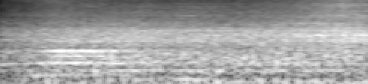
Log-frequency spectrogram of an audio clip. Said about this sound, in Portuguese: Aqui é bom dia e eu devo dizer que é o pior horário do dia para gravar qualquer coisa para esse podcast, porque os carros, as, as lanchas, as motos, os jet skis estão passando. Às vezes eu me pergunto se é só isso que tá passando, porque tem, ó.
